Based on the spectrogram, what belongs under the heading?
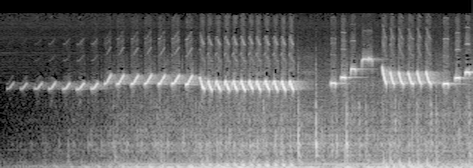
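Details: Iraqi bulbul singing a long run of quick, repeated whistled notes that climbs in steps, then a faster rolling trill and a few higher slurred notes, over a steady low hum.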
